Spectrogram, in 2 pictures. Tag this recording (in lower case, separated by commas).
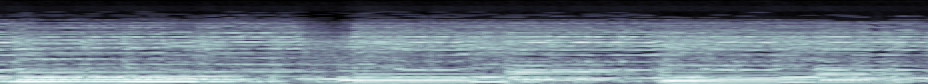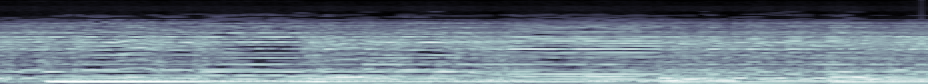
electric guitar, bass guitar, music, musical instrument, guitar, plucked string instrument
